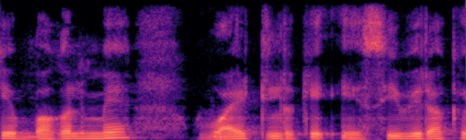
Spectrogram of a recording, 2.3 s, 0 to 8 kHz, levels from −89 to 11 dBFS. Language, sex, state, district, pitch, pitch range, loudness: Hindi, male, Jharkhand, Garhwa, 130 Hz, 120-135 Hz, -18 LUFS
